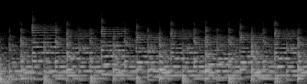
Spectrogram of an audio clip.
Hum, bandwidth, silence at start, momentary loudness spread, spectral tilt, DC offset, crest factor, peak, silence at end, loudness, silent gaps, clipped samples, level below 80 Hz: none; 11 kHz; 0 s; 1 LU; -5.5 dB/octave; under 0.1%; 16 dB; -10 dBFS; 0 s; -27 LUFS; none; under 0.1%; -46 dBFS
